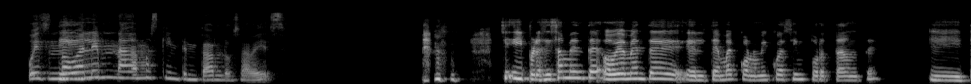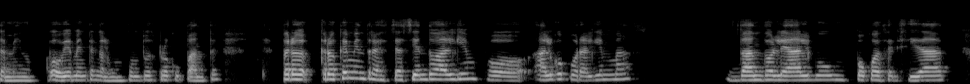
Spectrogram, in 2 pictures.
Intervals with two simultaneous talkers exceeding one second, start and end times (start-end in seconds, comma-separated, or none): none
